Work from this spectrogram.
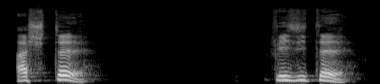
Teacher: R is not pronounced in the infinitive of ER verbs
